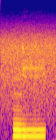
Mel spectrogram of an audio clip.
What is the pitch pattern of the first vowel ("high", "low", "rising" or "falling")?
high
